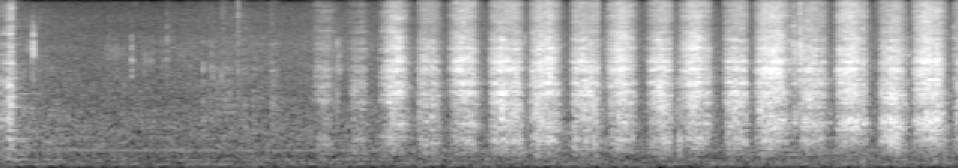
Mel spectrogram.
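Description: Floor tile cut by hand with a saw, quiet scraping at first, then a steady run of about twelve loud, even back-and-forth strokes, close and alone.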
